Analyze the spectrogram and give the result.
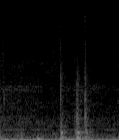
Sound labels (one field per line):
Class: cupboard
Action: opening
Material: wooden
